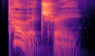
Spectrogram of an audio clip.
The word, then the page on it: poetry: British English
